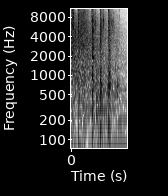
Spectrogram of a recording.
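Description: Gunfire in an online multiplayer shooter game during a live stream: a quick burst of several sharp shots in rapid succession over a noisy game background, with no speech.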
